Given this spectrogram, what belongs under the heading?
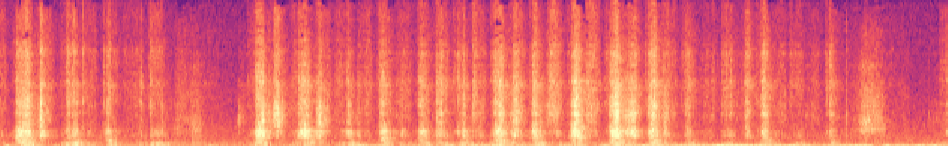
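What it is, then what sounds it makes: Scratch-art card being scratched. A wooden stylus scratches short strokes across a flat scratch-art sheet of black coated paper, etching the right antler of a drawing. The quiet, dry, bright rasping comes in quick, slightly irregular strokes, roughly three to four per second, with no ring after each one.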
